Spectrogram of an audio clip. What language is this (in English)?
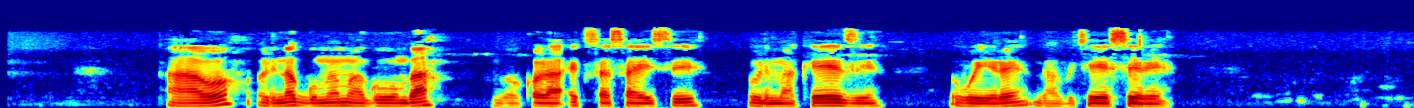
Kenyi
